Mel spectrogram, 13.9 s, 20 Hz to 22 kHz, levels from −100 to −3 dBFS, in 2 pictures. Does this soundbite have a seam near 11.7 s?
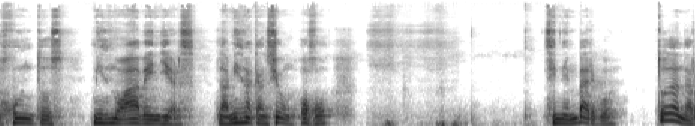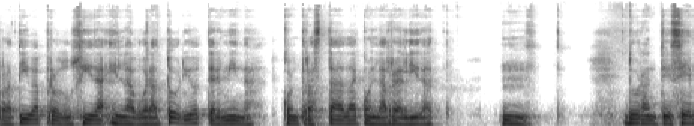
yes; 2 cuts; at 9.7 s, 11.7 s

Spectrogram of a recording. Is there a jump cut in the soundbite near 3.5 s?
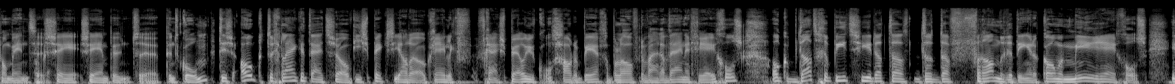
yes; 1 cut; at 3.5 s

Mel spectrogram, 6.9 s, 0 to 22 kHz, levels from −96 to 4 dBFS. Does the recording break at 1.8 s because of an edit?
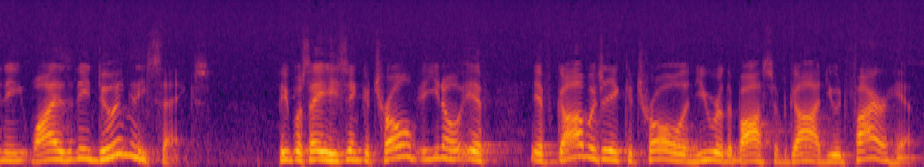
no; 2 cuts; at 3.1 s, 4.5 s

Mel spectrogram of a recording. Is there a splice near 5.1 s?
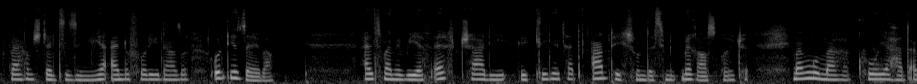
yes; 2 cuts; at 5.1 s, 7.9 s

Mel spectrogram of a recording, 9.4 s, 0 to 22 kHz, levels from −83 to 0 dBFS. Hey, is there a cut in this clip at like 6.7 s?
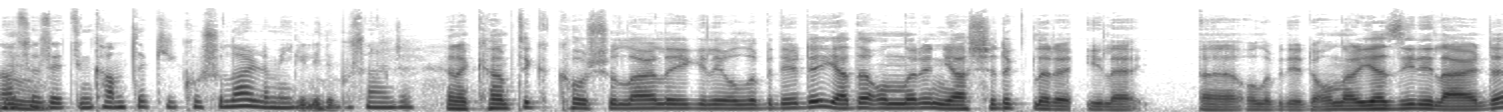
yes; 1 cut; at 6.7 s

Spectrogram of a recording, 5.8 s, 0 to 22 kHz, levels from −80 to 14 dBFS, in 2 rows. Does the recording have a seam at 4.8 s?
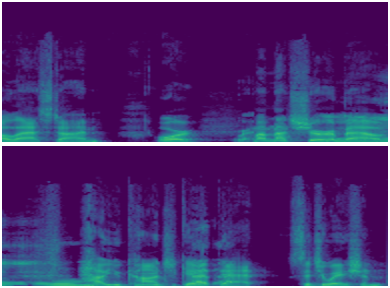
no; 1 cut; at 1.9 s

